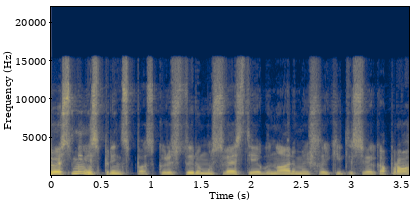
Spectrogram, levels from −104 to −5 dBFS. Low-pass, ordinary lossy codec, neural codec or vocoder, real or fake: 14.4 kHz; Opus, 24 kbps; none; real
